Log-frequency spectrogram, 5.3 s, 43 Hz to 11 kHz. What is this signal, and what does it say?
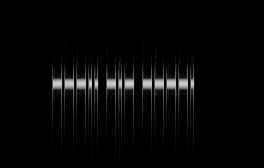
Morse code, heard as a keyed tone, about 20 wpm, 700 Hz. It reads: 8K9
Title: Three Letter-Number Combinations - 20wpm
